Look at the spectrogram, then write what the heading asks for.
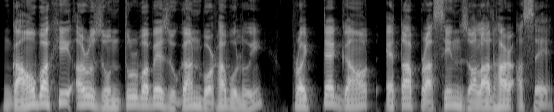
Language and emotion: Assamese, neutral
